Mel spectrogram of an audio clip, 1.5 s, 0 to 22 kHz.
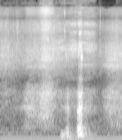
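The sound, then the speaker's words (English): Soft papery rustling as thin Bible pages are turned to Genesis chapter 32 during a church service, a few brief swishing bursts with a slightly sharper flick near the end, faint and with no one speaking. “Bible pages turning, wonderful.”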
